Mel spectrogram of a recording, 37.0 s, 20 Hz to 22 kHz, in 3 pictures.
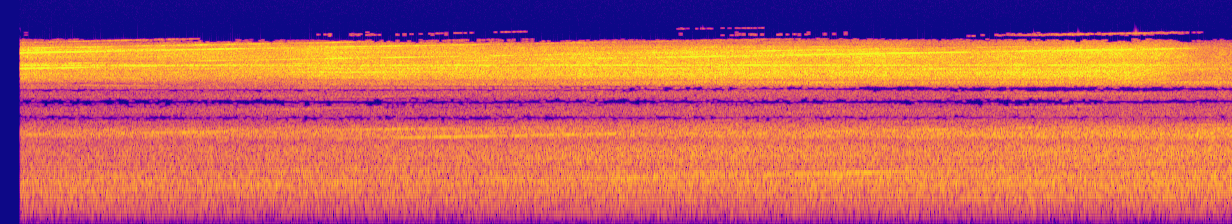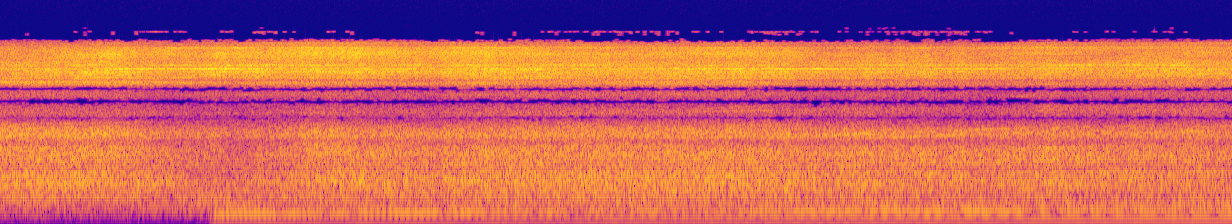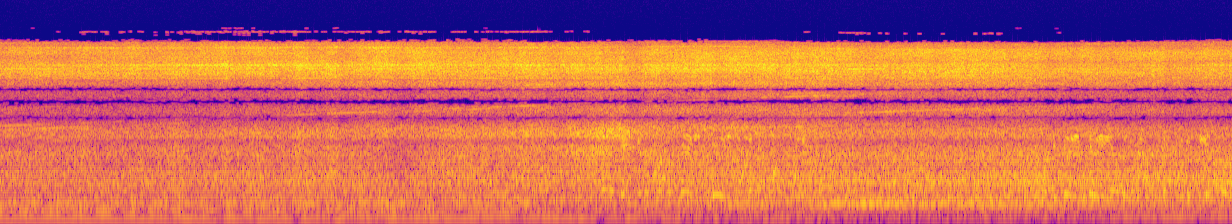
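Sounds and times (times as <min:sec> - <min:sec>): jet engines running: 0:00.2 - 0:36.9
steady low hum: 0:14.2 - 0:36.9.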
